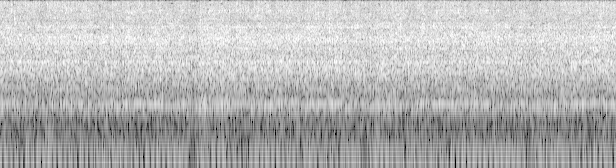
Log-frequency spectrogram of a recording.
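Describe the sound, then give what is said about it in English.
Motorcycle engine idling steadily, a low, even, rhythmic putter that holds at a constant level for the whole stretch, with no voices over it. “We're going to go ahead and start the bike.”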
